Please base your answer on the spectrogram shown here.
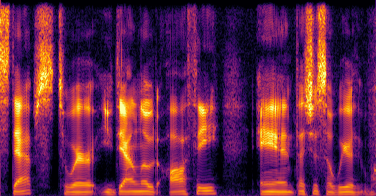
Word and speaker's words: Authy: And I use the app called, I think it's Authy is how you pronounce it, as in authentication.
